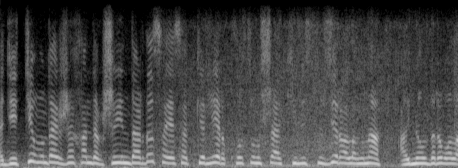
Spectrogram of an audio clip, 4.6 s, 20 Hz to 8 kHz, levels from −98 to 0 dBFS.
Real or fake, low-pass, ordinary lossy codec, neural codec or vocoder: real; 7.2 kHz; Opus, 32 kbps; none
